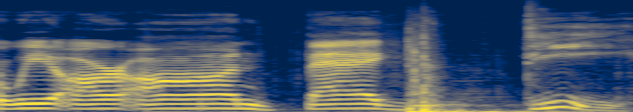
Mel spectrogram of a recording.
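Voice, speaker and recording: A man speaks with a fairly high pitch. His tone is bright and sharp. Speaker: RC hobby livestreamer. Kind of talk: live build stream. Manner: casual, chatty.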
